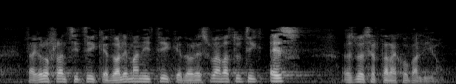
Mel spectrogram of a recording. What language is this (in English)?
Basque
